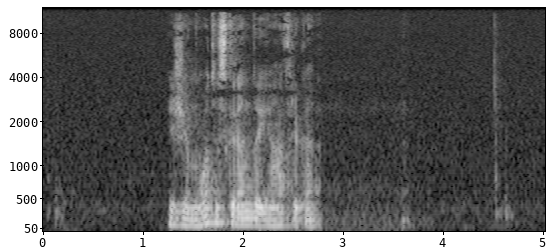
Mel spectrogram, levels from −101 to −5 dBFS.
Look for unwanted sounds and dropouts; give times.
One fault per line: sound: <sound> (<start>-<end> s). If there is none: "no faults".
no faults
